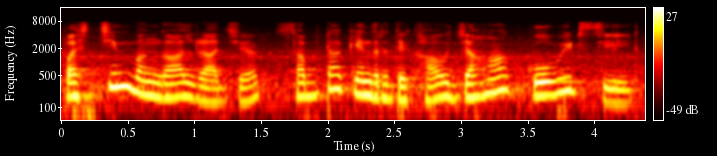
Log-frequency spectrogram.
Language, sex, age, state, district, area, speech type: Maithili, male, 18-30, Bihar, Saharsa, rural, read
